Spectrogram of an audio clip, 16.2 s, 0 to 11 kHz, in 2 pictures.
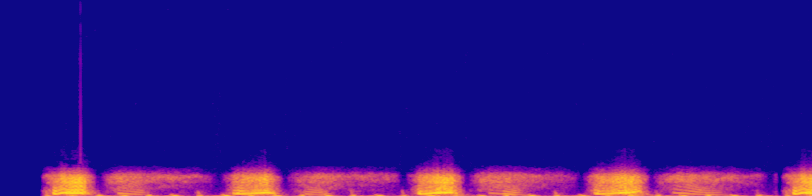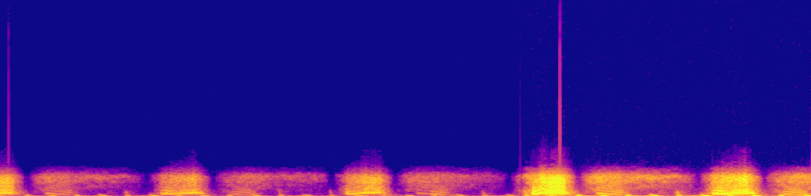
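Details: Rapid, harsh breaths heard over the neck (tracheal), about 32 a minute, with squeaky, high-pitched tones on expiration; abnormal tracheal breath sounds.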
